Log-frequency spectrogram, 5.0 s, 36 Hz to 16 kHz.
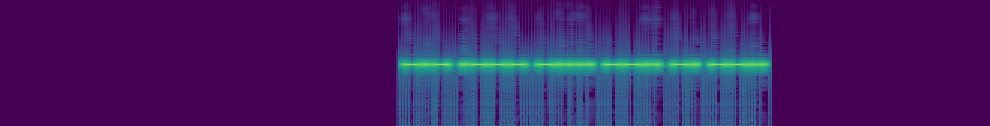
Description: Morse code, heard as a keyed tone, about 50 wpm, 700 Hz. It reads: KJ6ZNZ
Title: USA Call Signs - 6 Characters - Repeated 3x - 50wpm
